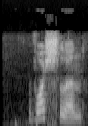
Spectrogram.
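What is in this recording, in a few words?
"восьлӧн", Komi, female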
